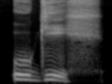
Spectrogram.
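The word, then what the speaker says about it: ուղիղ: Now, the pronunciation is ugich. That ending sound is a little throaty, kind of like the ch in the Scottish word lock.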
